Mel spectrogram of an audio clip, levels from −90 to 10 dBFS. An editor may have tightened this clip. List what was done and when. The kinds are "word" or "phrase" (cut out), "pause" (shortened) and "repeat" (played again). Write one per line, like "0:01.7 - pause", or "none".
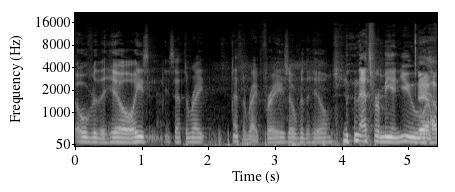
0:02.5 - word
